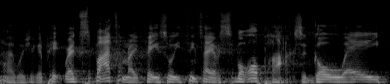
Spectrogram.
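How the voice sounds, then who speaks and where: A man's voice: fairly low pitch, a little fast, noisy background, close to an everyday voice. A man playing a nervous, exasperated department store clerk who stammers and mutters to himself in an old-time radio comedy. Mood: exasperated despair. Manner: stammering, fretful, muttering self-pitying asides. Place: live performance in a museum hall. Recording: reverberant hall, live stage recording.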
